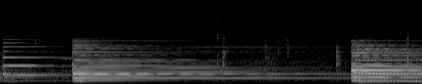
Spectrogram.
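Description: Software piano chords played back as a loop, each chord sustained and slowly fading: one sounds a little under a second in, the next near the end, about three seconds apart.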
